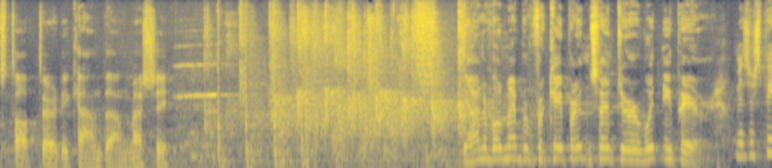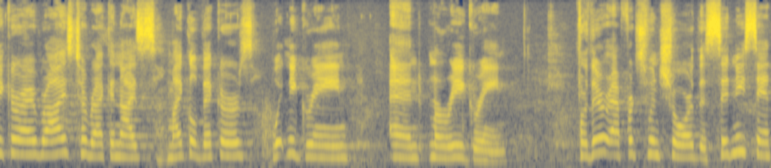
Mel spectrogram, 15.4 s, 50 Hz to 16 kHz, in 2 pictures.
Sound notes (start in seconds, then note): 4.9 applause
